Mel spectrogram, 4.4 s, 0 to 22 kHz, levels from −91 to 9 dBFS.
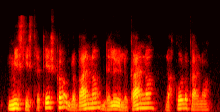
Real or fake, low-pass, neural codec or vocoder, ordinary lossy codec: real; 14.4 kHz; none; Opus, 16 kbps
